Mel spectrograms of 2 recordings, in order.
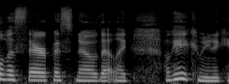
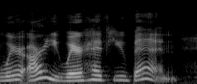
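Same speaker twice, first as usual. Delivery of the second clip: mock annoyed, angry, accusing and insistent tone; 4 dB louder than usual. Retelling the skit role of Donna, who confronts a late Chuck: imitating pissed Donna. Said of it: "Donna is pissed".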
